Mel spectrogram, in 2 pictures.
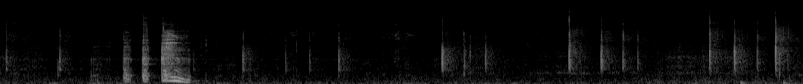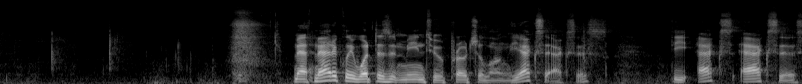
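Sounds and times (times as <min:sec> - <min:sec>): chalk tapping and scratching on blackboard: 0:00.0 - 0:01.1, 0:02.0 - 0:09.4.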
